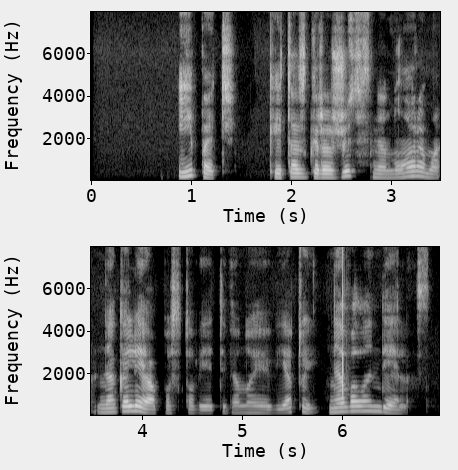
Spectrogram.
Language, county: Lithuanian, Šiauliai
